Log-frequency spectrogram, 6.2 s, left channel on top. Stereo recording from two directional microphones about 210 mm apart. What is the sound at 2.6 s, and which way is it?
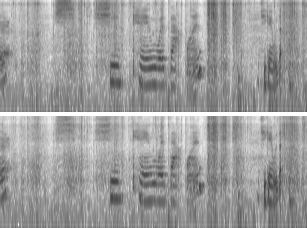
Speech, 45° left (ahead or behind).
